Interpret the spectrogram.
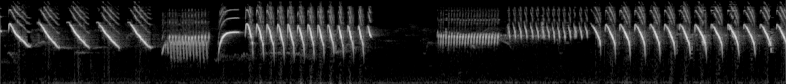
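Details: Canary song used as training material for other songbirds: rapid series of clear descending whistled sweeps, buzzy trills and fast repeated notes, all high-pitched, with a brief silent pause midway.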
